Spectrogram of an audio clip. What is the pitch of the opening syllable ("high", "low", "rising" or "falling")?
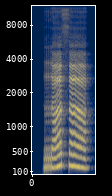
rising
